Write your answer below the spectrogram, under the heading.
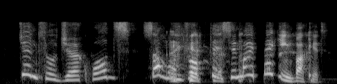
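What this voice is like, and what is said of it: British little kid character voice. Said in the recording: “Tinny Tim impression ... you got to do a little kid, and he's British ... hitting the right octave”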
